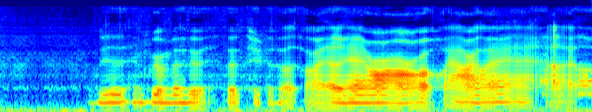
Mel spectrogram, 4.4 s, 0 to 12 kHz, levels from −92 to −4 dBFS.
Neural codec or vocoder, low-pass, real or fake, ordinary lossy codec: autoencoder, 22.05 kHz, a latent of 192 numbers a frame, VITS, trained on many speakers; 9.9 kHz; fake; MP3, 96 kbps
